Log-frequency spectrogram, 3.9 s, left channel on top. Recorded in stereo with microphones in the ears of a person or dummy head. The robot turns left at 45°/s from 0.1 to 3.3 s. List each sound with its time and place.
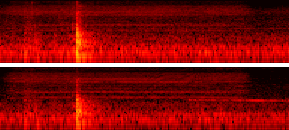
0.3 s a doorbell: 25° left (ahead or behind), 0.7 m; by 1.2 s 65° left (ahead or behind), 0.7 m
